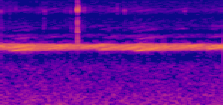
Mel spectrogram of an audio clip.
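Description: Spring peepers calling together, their high peeps merging into a steady, ringing night chorus.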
